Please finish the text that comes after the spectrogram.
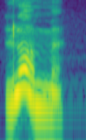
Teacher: Dans le cas de H muette, on lit le mot comme si H n'existe pas en faisant la liaison.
